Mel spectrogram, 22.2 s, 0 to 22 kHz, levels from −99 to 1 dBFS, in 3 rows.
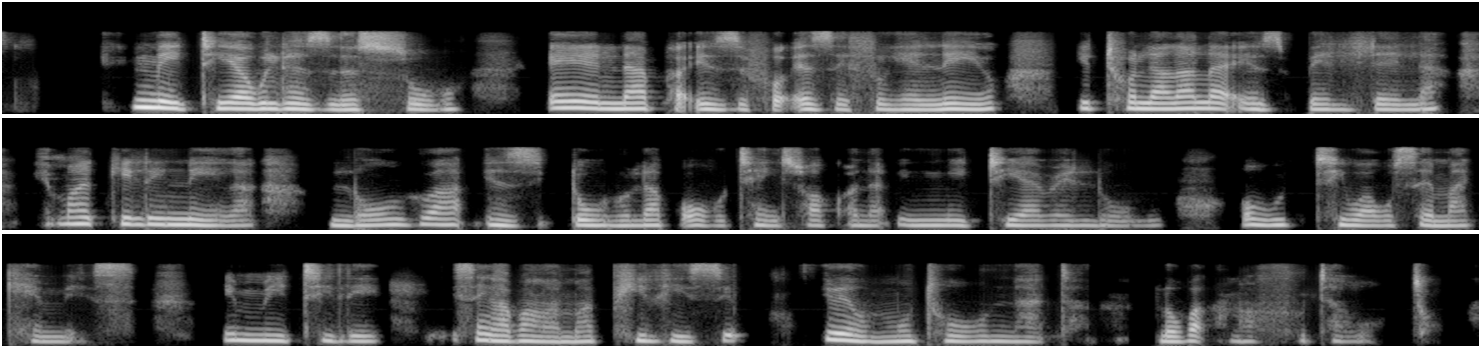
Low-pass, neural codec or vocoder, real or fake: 7.2 kHz; codec, 16 kHz, 1 kbps, X-Codec, HuBERT features, trained on LibriSpeech; fake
